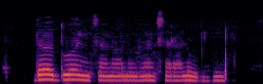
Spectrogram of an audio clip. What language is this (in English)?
Pashto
